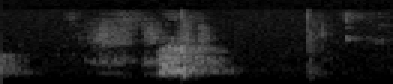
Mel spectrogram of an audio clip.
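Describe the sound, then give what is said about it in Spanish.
Female dogs bark and yelp in a short burst while firecrackers are being set off, a loud cluster of barks with whiny, whimpering tones, followed by a couple of sharp, brief yips. “Quizás las oyeron ladrar un ratito.”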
